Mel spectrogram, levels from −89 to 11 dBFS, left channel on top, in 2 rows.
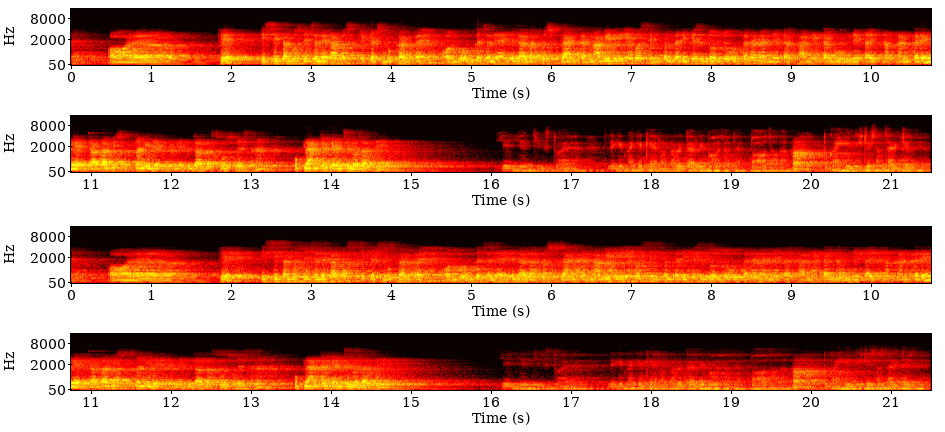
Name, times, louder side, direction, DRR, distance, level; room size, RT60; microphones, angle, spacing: voice 1, 0.5-1.3 1.9-2.1 2.4-13.4 13.7-14.8 19.8-20.0, left 2 dB, 50° left, -1 dB, 1.9 m, -20 dB
voice 2, 12.7-13.0 16.1-17.1 17.5-19.7 20.2-21.3, equal, 70° left, 2 dB, 3.1 m, -30 dB
25.5 x 15.0 x 9.2 m, 2.4 s
head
